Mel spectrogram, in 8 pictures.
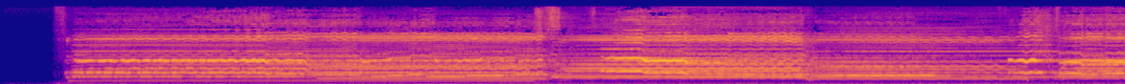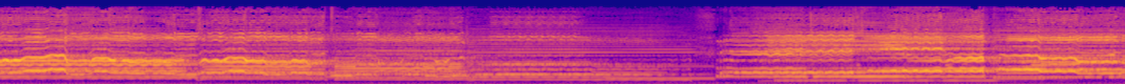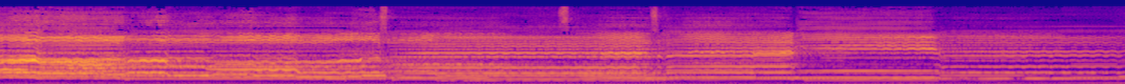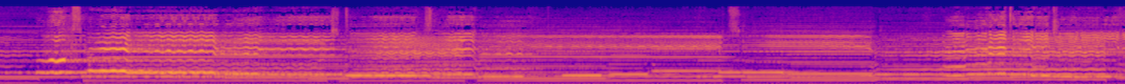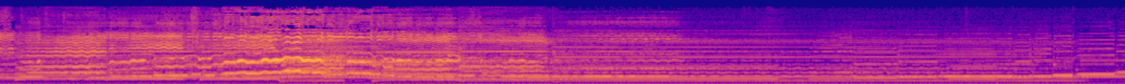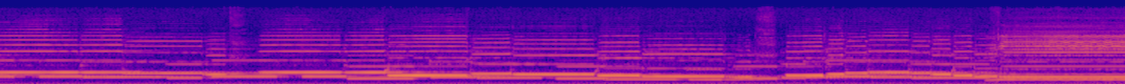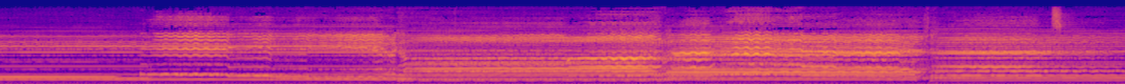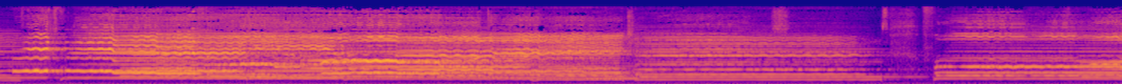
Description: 音樂類型：古典音樂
